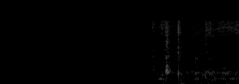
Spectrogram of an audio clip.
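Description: Near silence, with a short faint noise and a couple of soft clicks near the end.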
